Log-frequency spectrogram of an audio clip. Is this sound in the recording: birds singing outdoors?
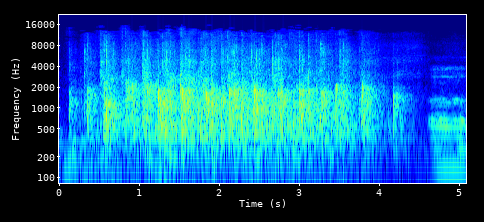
no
